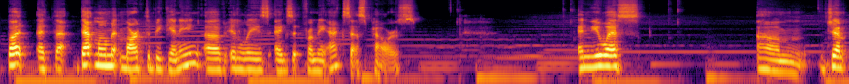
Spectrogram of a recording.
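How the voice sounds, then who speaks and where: A woman hosting a solo podcast in a casual, chatty way, talking directly to her listeners. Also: on the low side. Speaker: podcast host. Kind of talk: casual solo podcast commentary on old time radio.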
